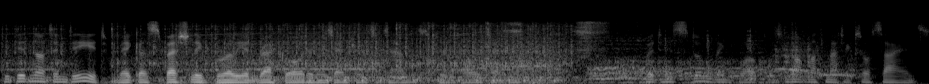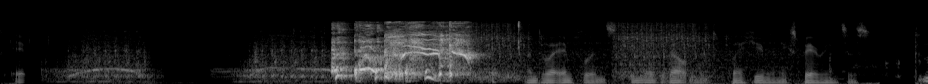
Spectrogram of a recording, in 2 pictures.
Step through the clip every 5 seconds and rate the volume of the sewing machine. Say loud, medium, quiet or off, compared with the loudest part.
loud, loud, medium, quiet.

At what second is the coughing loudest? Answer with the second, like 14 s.
13 s.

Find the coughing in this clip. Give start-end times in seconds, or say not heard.
4.9-6.1, 12.6-14.5.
